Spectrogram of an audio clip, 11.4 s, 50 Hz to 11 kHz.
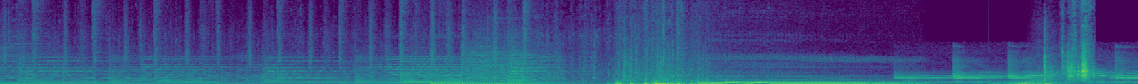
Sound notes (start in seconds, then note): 5.9 ballon sound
